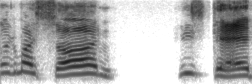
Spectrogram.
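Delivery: put-on movie-style English accent. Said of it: "with an English accent".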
